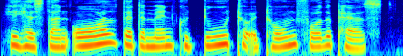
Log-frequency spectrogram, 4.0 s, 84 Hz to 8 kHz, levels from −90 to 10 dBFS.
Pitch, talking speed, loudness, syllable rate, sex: 195 Hz, 210 wpm, -16 LUFS, 4.3 syllables/s, female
